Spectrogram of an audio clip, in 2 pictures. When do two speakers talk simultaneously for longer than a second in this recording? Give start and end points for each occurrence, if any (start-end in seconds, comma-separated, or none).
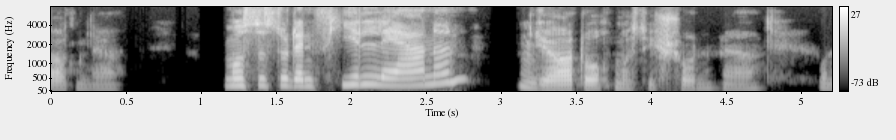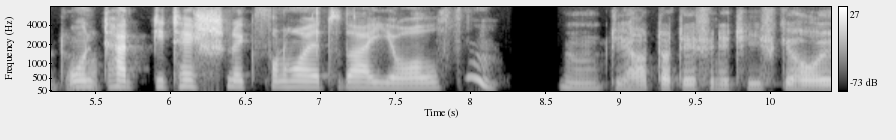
none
